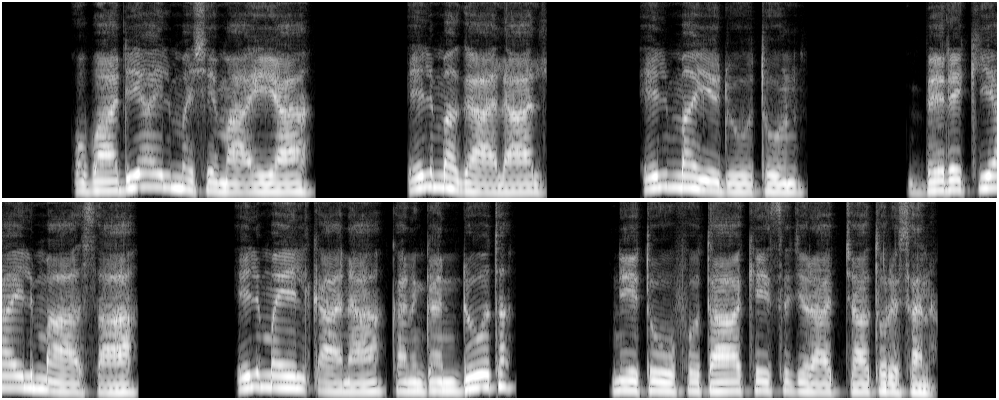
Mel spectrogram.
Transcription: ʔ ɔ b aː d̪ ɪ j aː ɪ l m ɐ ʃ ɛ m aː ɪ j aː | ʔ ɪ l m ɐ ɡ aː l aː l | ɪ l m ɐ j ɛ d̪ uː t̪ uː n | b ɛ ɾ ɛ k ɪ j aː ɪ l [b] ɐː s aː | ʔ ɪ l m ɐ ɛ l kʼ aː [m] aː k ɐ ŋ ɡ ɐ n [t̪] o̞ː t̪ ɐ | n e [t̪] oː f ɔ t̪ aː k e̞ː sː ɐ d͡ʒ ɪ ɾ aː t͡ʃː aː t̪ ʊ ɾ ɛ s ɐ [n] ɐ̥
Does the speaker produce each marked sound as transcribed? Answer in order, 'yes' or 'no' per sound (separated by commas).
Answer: no, no, no, yes, yes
